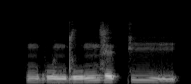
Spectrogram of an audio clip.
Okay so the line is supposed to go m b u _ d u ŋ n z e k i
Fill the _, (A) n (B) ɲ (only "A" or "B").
A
